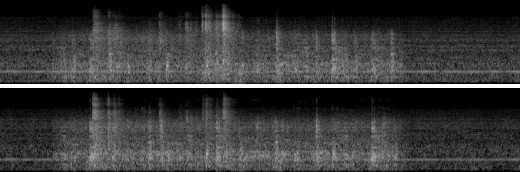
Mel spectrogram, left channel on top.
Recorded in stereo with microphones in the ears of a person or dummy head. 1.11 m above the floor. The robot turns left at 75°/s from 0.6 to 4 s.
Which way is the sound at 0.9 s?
40° right (ahead or behind).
